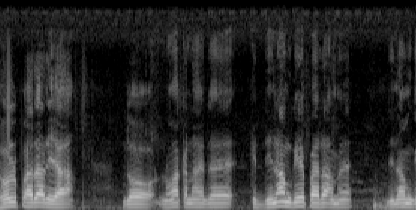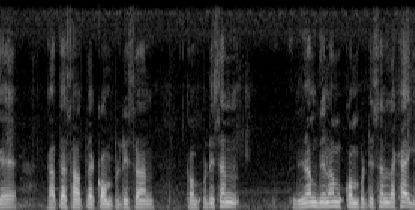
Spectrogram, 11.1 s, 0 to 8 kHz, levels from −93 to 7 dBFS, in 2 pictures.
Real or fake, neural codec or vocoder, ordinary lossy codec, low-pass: real; none; none; none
